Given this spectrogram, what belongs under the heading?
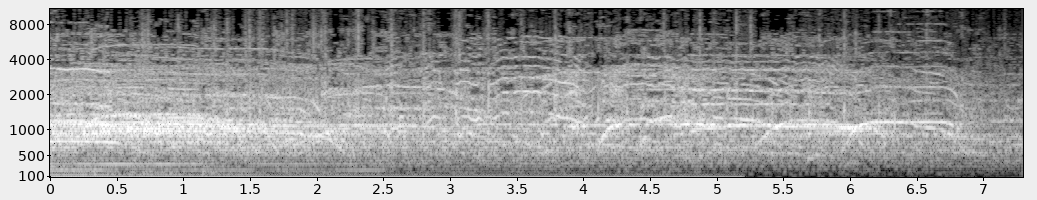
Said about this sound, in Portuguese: Uma salva de palmas, Marcos Mioto!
